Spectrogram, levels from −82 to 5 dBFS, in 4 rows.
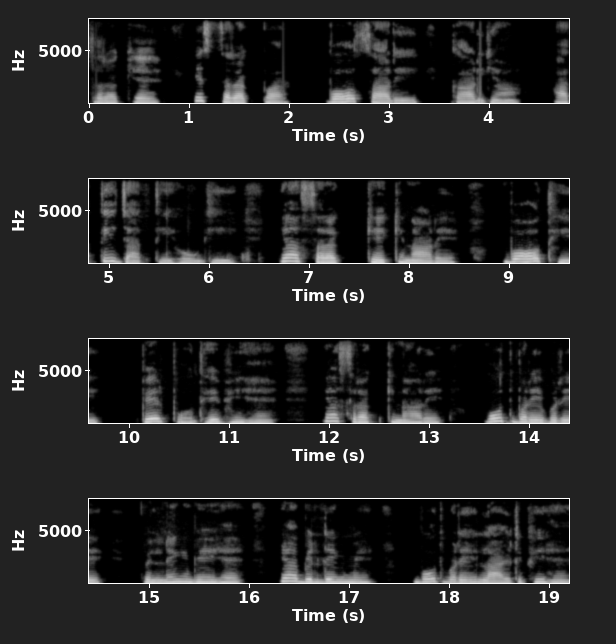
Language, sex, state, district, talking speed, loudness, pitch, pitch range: Hindi, female, Bihar, Lakhisarai, 110 wpm, -18 LUFS, 205 Hz, 190-230 Hz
